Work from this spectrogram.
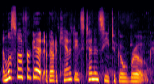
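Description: An actress playing a cautious, skeptical government agent in an audio drama, speaking earnestly. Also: female voice, a little high, very animated, fast, a little hiss or hum. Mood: alarmed, protesting. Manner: earnest, objecting. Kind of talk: scripted audio drama acting.

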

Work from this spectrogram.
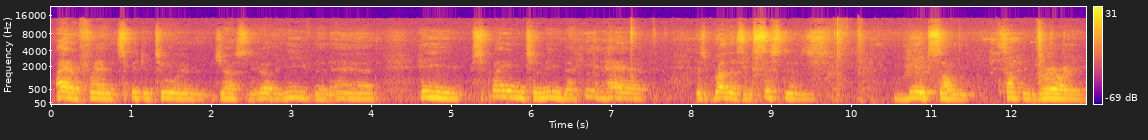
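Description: An older man preaching a sermon from a church pulpit with a deliberate, emphatic cadence. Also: fairly high pitch, steady tone, mellow, slight background noise. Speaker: guest preacher, minister. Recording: echoey church room.

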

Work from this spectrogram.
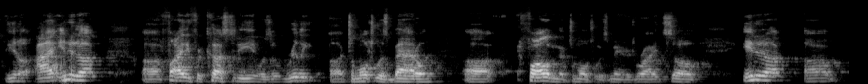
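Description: A man's voice: mid-range voice, normal speed, rough recording. Man telling his story on a video call. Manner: animated, storytelling with many restarts. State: losing his voice. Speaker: podcast guest, author. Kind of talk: casual interview storytelling. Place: home room, indoors.

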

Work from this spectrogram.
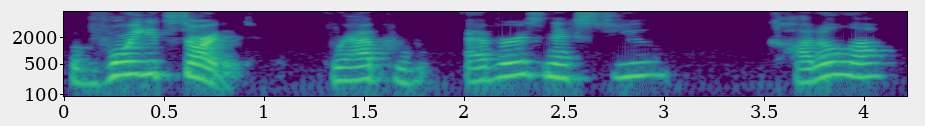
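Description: Animated, slightly husky young woman. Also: a little high. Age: young adult. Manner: expressive, enunciating for children. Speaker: children's storytime host. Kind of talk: animated read-aloud for young children. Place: small furnished room indoors.

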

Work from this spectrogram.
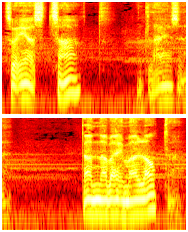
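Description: A man narrating a scripted horror audio drama in a suspenseful, deliberate storytelling manner. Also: low-pitched, faint music behind.

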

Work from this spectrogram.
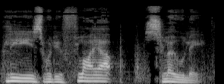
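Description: A strict British flying teacher, voiced by an actor, brisk and commanding. The delivery is crisp and dry game dialogue with faint noise behind. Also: medium pitch, lively intonation, a little mellow, natural voice. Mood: brisk instruction. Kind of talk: video game cutscene acting.

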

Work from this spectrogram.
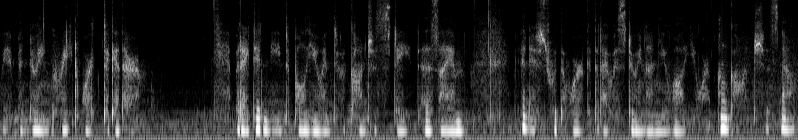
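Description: A woman playing a calm, sinister cyborg scientist in an ASMR roleplay, speaking close to the mic in a slow, deliberate, soothing and clinical way. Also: sits low, lightly acted. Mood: calm, controlling. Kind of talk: ASMR soft-spoken whispered roleplay. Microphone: close ASMR microphone.

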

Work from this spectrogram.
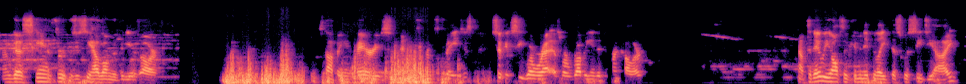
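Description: Husky higher-voiced man giving a lecture. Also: fairly even intonation, normal speed, long pauses, soft background music. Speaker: art history lecturer. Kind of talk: informal lecture narration over slides and clips. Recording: dull, lo-fi lecture recording.

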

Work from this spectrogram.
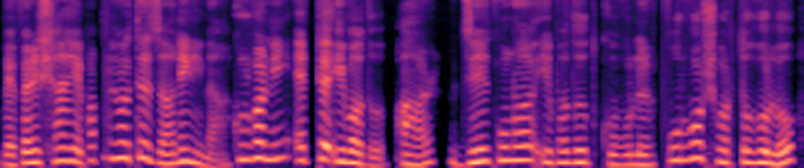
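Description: A man's voice: sits high, fairly quick, warm tone, dry recording, studio quality, lightly acted. A man playing a righteous village imam in a cartoon, preaching and admonishing. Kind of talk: cartoon voice acting.

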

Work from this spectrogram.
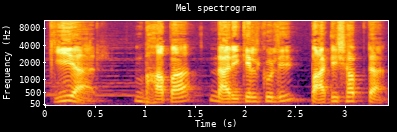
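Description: A man's voice: a little high, a little slow, sharp tone, husky, exaggerated voice. A man voicing a food-loving son-in-law in a cartoon, playful and insistent. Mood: teasing, insistent. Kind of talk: cartoon voice acting. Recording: faint music behind the voice.

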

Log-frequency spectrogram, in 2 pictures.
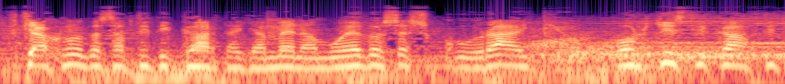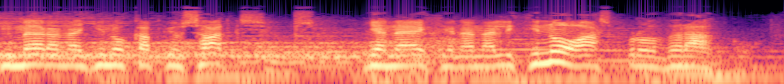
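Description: A man's voice: on the high side, steady tone, over loud music, natural voice. A man voicing a proud, earnest young man confiding solemnly in an anime fan dub, on dull audio. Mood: solemn, heartfelt.

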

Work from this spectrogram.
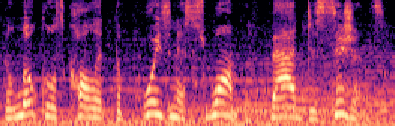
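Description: A woman voicing a sensible, brisk female adventurer guide in a video game, matter-of-fact in manner. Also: fairly high pitch, expressive, over music, close to an everyday voice. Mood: cautious.

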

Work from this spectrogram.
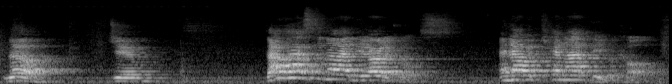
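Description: A man's voice: high-pitched, very animated, slow, fairly bright tone, full character voice. A man playing a stern, sanctimonious governor in a staged reading of old verse, declaiming pompously. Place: theatre stage in a hall. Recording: echoey hall, distant mic, faint noise.

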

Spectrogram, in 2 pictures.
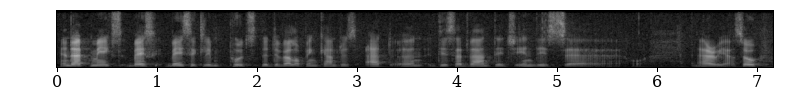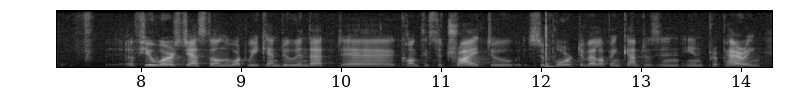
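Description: A man on a conference panel speaks into a table microphone in a large meeting room. His voice is gravelly and pitched in the middle. He talks haltingly, with many pauses and fillers. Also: fairly bright tone. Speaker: panelist, international organization.

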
